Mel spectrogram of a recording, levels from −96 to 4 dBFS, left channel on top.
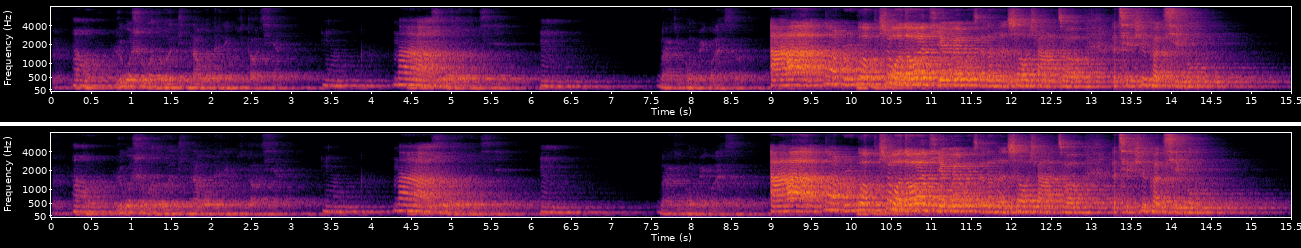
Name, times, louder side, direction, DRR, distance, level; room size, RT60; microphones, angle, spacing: voice 1, 0.0-2.9 4.4-5.7 7.6-8.7 10.0-10.9, left 2 dB, 25° left, -2 dB, 0.6 m, -35 dB
voice 2, 3.4-3.7 4.3-4.8 6.1-6.4 9.0-14.3, equal, 5° right, -1 dB, 0.9 m, -24 dB
6.5 x 5.6 x 5.1 m, 2.5 s
head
